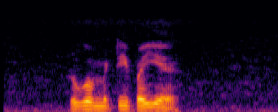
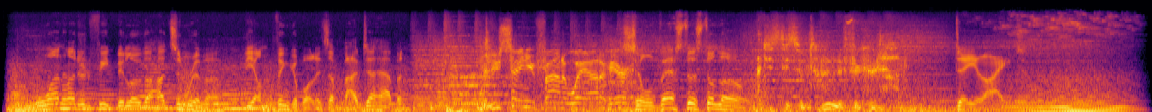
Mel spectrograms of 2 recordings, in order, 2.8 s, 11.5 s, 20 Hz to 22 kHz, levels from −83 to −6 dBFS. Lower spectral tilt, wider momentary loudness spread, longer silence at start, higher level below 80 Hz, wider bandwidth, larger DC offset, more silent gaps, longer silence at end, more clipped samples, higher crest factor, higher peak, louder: first, -8.5 dB/octave vs -5 dB/octave; first, 9 LU vs 5 LU; first, 0.7 s vs 0.05 s; second, -56 dBFS vs -28 dBFS; second, 11 kHz vs 15 kHz; neither; neither; first, 1 s vs 0.05 s; neither; about the same, 18 dB vs 14 dB; second, -8 dBFS vs -4 dBFS; second, -24 LUFS vs -18 LUFS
